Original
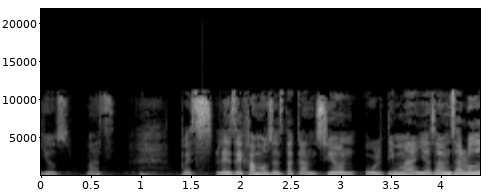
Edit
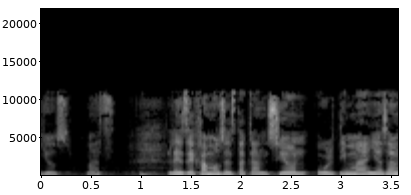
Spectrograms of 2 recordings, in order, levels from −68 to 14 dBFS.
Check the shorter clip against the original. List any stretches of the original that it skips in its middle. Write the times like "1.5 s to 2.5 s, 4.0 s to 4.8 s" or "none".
1.2 s to 1.7 s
